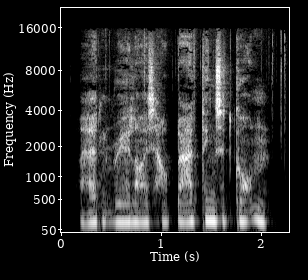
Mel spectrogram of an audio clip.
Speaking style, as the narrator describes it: Zack whispered

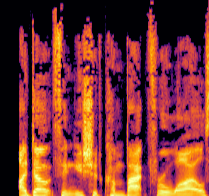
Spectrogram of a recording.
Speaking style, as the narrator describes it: said Carl

